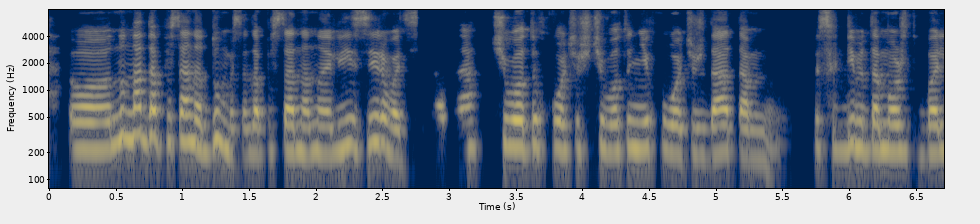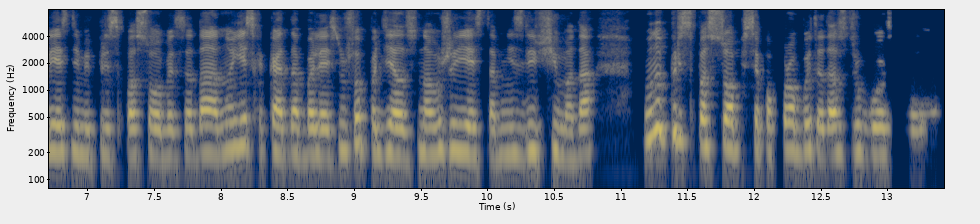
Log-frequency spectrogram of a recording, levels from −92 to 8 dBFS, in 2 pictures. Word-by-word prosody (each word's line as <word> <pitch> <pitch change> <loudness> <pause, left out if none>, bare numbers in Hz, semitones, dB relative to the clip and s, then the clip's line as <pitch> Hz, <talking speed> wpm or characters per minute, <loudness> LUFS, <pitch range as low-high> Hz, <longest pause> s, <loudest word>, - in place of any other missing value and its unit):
Э, 220 0 +2
ну 285 +4 +1
надо 305 0 +4
постоянно 260 -3 +1
думать, 215 -5 -3
надо 195 0 +1
постоянно 205 0 +1
анализировать, 210 -1 -1
там, 210 +6 -7
да. - - -34
Чего 235 -1 +4
ты 235 0 -3
хочешь, 220 -1 -4
чего 210 -3 -4
ты 230 +2 -6
не 225 0 -1
хочешь, 195 -3 -4
да, 200 +1 +4
там 185 +2 -5 0.3
с 235 - -3
какими-то, 220 -1 -1
может, 205 -1 +1
болезнями 200 0 0
приспособиться, 185 -1 -1
да. 200 -1 +4
Ну 210 - -5
есть 240 +1 0
какая-то 195 0 +2
болезнь. 185 -1 +2
Ну 210 - -3
что 250 +3 +1
поделать? 195 -4 +2
Она 190 -1 +1
уже 215 +1 -2
есть, 195 -2 0
там, 180 0 -6
неизлечима, 195 -1 -4
да. 190 +2 +1 0.4
Ну 360 +6 +5
приспособься, 230 -8 +3
попробуй 210 +2 -1
тогда 190 0 +5
с 195 - -5
другой 195 -2 -1
стороны. 180 -1 -11
205 Hz, 200 wpm, -23 LUFS, 190-225 Hz, 0.4 s, Ну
